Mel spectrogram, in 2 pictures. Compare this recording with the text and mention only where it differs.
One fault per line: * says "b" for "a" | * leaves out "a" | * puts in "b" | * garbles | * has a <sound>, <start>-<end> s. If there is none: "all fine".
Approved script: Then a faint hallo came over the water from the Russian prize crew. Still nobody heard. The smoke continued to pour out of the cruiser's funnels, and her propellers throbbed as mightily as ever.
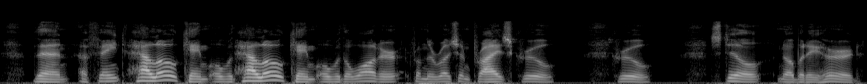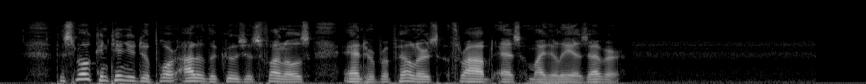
* puts in "hallo came over"
* puts in "crew"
